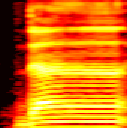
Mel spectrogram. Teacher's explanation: یہاں نون تنوین کا اخفا مع الغنہ ہے، باریک اخفا ہے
